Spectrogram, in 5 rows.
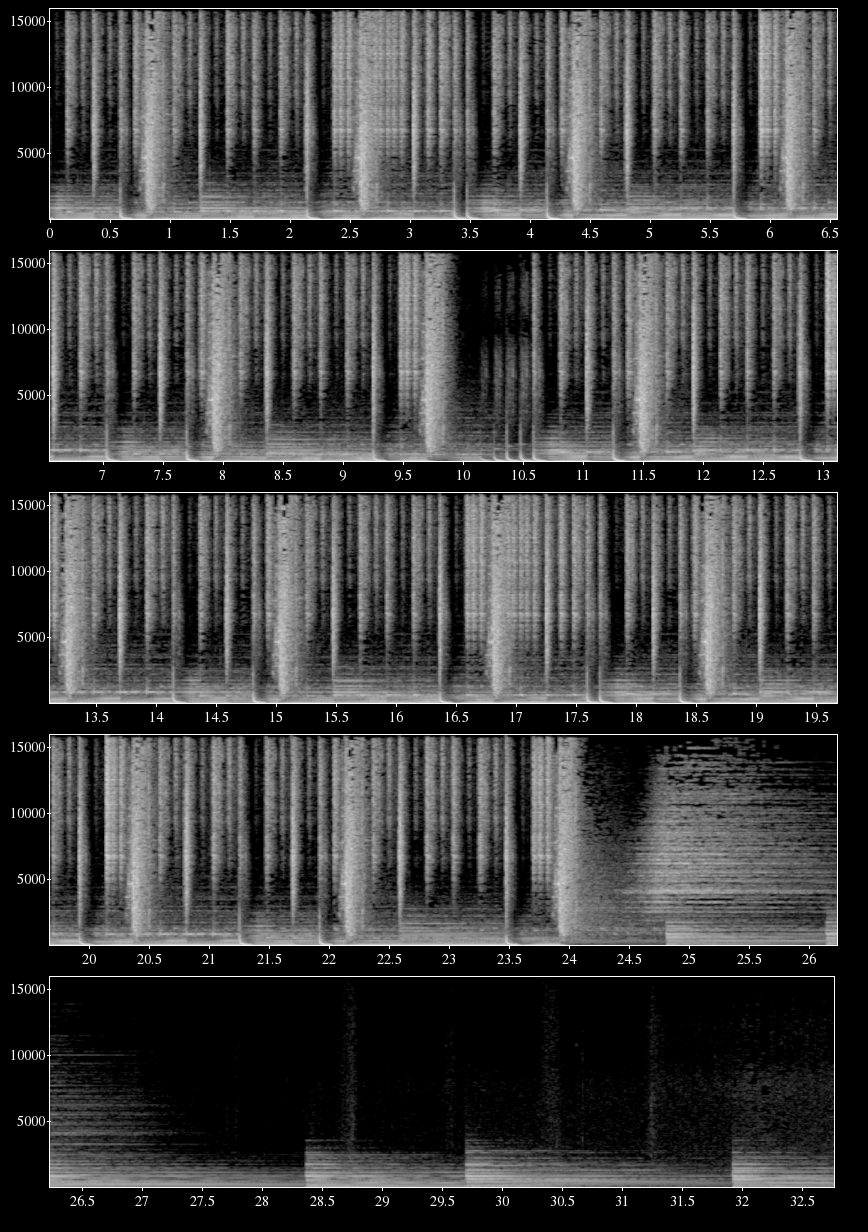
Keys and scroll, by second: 0.0 a, 0.4 v, 0.8 p, 4.4 v, 4.5 a, 7.7 v, 8.3 m, 9.1 Delete, 9.2 v, 12.5 p, 13.3 v, 13.8 p, 13.9 v, 14.2 Delete, 18.3 p, 19.2 ctrl+z, 22.8 v, 23.1 a, 23.8 v, 24.1 p, 28.4 v, 28.5 a, 30.2 v, 31.6 p, 32.3 v.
